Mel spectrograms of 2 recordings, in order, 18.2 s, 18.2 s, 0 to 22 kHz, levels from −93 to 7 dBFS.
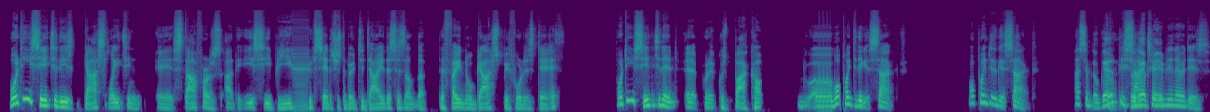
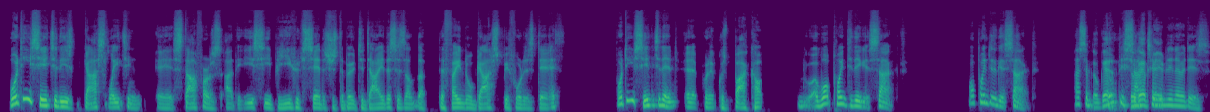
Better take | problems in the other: second | audio freezing; at 4.5 s and at 12 s

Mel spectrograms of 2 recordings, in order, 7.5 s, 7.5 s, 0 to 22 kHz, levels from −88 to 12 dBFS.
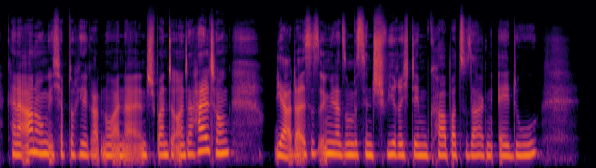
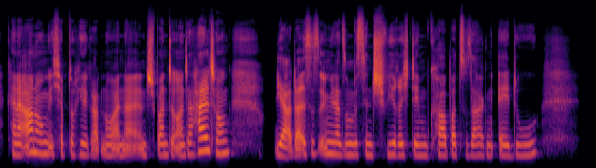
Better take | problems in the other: first | thin; very; fading below 350 Hz

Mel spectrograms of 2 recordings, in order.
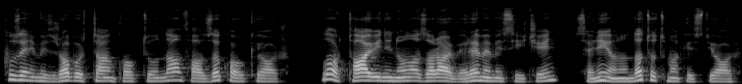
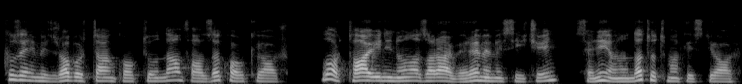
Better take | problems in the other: first | garbled, watery; badly; nothing above 8 kHz

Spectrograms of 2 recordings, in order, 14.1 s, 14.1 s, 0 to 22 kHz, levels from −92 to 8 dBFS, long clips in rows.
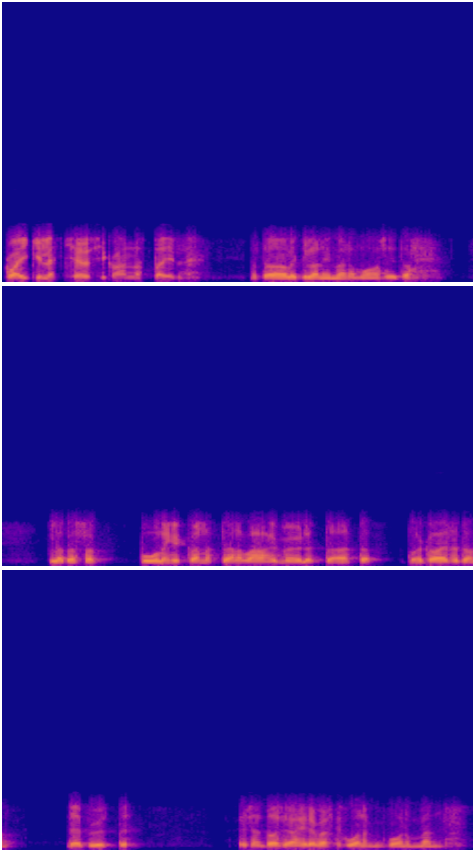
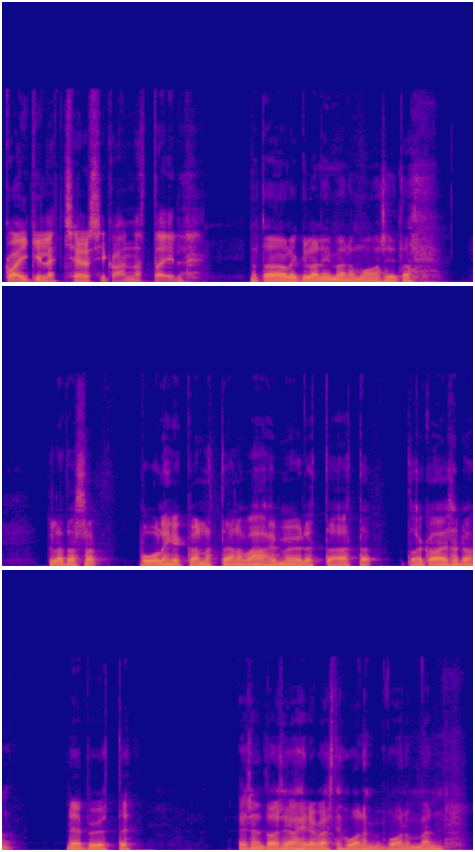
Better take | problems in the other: second | phone-call audio; nothing above 3.5 kHz

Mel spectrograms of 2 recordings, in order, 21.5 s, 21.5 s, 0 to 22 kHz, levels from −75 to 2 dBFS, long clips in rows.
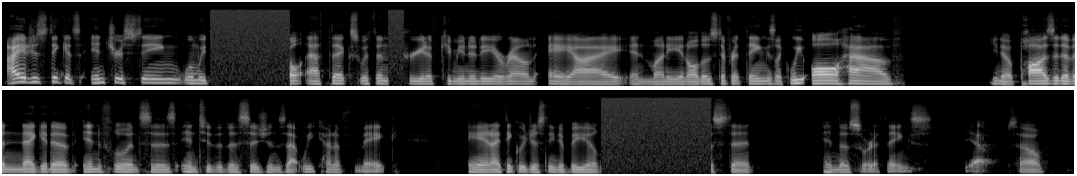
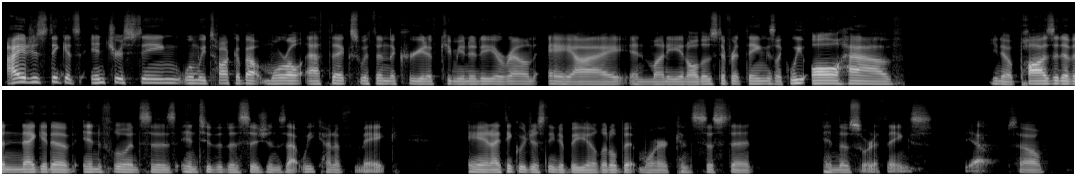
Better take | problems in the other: second | audio cutting out; filled with static; at 2 s for 1 s, at 4 s and at 17 s for 1 s

